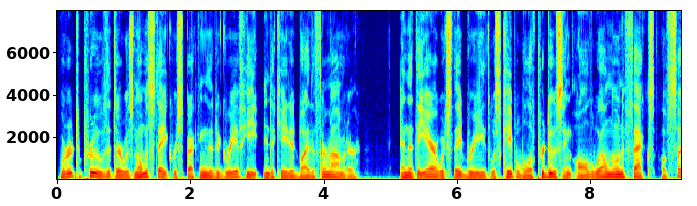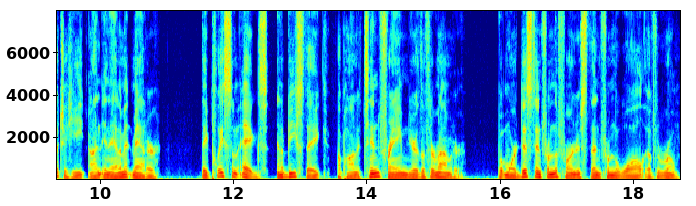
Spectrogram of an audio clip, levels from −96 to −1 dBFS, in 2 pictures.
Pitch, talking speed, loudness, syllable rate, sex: 105 Hz, 220 wpm, -17 LUFS, 6.3 syllables/s, male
